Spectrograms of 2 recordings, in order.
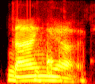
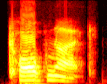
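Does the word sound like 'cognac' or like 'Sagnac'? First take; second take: Sagnac; cognac. First: The word begins with a 'sag' sound. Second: The word sounds like the drink cognac. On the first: The speaker calls it right. "It's Sagnac" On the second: The speaker calls it wrong. "you don't say cognac"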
